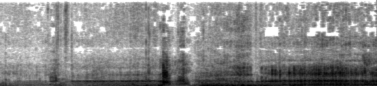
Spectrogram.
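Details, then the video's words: Hungry wolves growling: a low rough snarl with a steady tonal hum, rising into a louder harsh burst midway, then a sustained strained growl to the end. "Hungry Wolves"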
